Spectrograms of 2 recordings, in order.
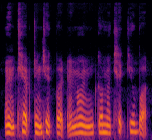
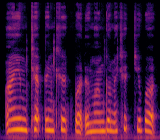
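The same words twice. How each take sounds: First: The voice is low and strongly gravelly. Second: The voice is higher, with little gravel.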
